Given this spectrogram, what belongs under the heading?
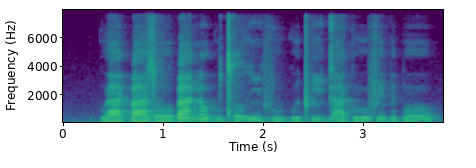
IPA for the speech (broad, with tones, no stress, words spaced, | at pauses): kʷaː˨k͡paː˨zoː˨ ɓaː˦nɔ˦˨kʷɪ˨ tʰo˨ɣĩ˨˦ fuː˨kʷi˦pʰiː˦ ɡaː˨kuː˦ fɪ˨pɪ˦poː˦˨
